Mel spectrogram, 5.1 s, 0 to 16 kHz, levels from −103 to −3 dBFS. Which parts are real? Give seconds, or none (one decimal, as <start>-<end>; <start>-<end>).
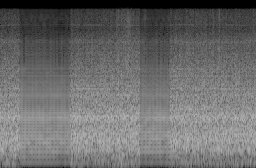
0.0-0.4; 1.4-2.8; 3.4-5.1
